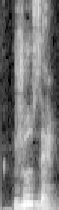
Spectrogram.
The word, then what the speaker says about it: José: José wird wie S ausgesprochen, weil es hier zwischen Vokalen ist. José.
